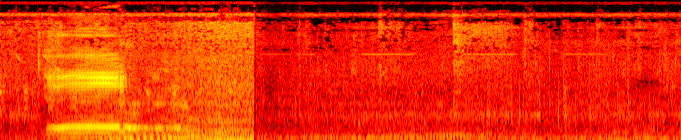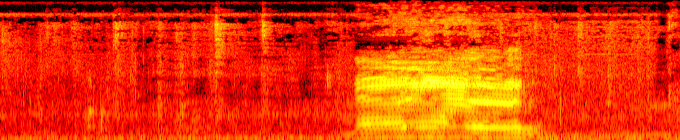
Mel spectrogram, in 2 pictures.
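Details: Two loud, harmonic moos about eight seconds apart, each near two seconds long, from tame cattle being led to a wide field in a peaceful village, with low rumbling background between them.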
